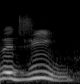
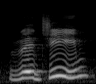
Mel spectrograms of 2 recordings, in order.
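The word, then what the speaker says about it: regime: जैसे कि यहाँ पे है वर्ड है रेजीम। रेजीम, लोग इसे बोलते हैं रजीम या रिजाइम।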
